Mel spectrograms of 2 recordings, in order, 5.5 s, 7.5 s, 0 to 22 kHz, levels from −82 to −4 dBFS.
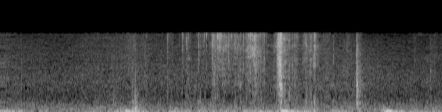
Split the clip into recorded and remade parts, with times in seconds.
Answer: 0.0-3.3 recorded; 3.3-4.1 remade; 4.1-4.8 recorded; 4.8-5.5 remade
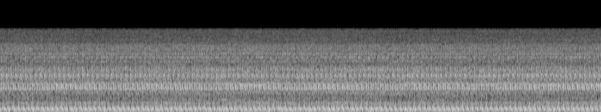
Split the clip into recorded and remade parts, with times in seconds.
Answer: 0.0-7.5 recorded

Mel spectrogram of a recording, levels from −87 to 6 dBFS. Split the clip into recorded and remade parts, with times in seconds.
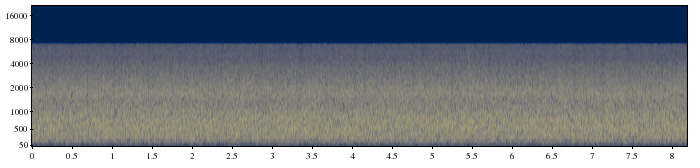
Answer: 0.0-8.2 recorded

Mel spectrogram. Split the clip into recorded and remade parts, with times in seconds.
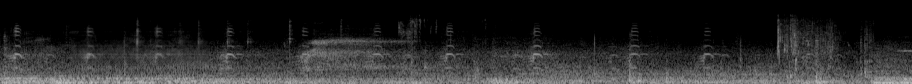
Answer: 0.0-0.7 recorded; 0.7-2.1 remade; 2.1-9.1 recorded

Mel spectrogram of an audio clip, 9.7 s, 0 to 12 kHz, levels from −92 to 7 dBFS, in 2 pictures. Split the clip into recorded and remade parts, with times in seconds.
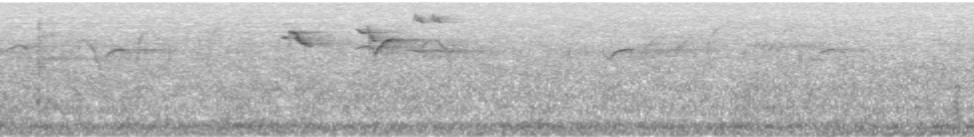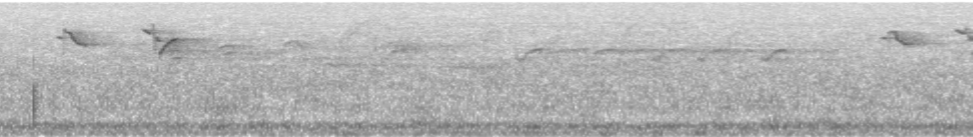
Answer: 0.0-1.7 remade; 1.7-6.0 recorded; 6.0-9.7 remade

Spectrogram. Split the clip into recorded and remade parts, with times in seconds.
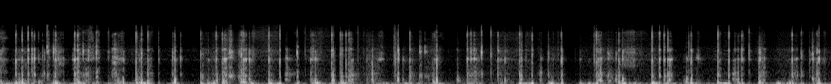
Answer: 0.0-0.8 recorded; 0.8-1.8 remade; 1.8-2.9 recorded; 2.9-3.5 remade; 3.5-6.3 recorded; 6.3-7.9 remade; 7.9-8.3 recorded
